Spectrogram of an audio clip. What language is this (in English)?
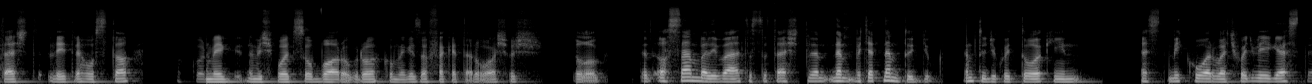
Hungarian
